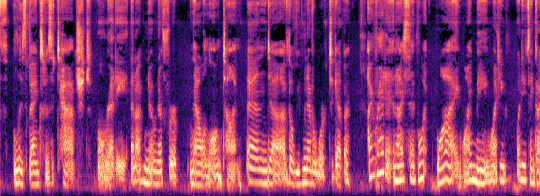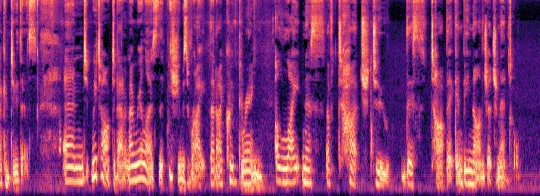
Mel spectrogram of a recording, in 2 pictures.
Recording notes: we had to record this episode on our phones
